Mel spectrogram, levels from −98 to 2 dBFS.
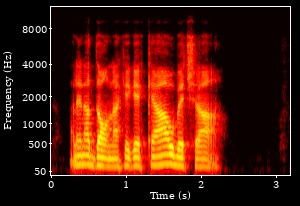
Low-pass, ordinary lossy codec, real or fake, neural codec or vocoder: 7.2 kHz; Opus, 32 kbps; real; none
